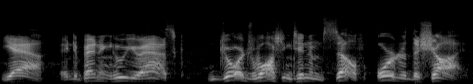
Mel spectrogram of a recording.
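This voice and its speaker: Man as gravelly, forceful paranormal show host. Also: fairly high pitch, moderate pace, full character voice. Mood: eager, conspiratorial. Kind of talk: podcast host patter.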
